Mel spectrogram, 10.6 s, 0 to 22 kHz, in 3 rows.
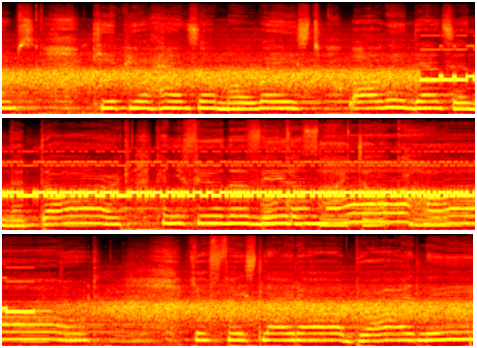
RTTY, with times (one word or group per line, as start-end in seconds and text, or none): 3.8-4.1 ELE
4.2-4.6 TEVE
4.7-4.8 O
4.9-5.2 BOM
5.3-5.9 SANGUE
6.0-6.2 DE
6.3-6.6 SEU
6.7-7.2 PAI.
